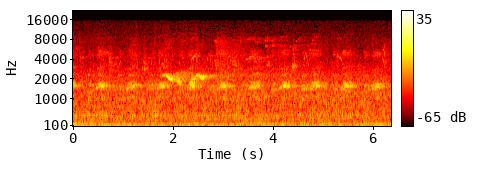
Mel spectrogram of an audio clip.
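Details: Coot family, Eurasian coot with seven young, at Beverwijk in the Netherlands: steady series of short piping notes about every half second, one louder squealing whistle near the middle, and low background noise.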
